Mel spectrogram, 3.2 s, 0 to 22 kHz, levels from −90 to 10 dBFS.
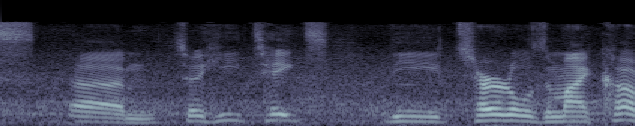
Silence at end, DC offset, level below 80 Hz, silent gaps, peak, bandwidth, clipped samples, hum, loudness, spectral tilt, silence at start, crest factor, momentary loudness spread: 0 s; under 0.1%; -58 dBFS; none; -6 dBFS; 11 kHz; under 0.1%; none; -26 LUFS; -4 dB/octave; 0 s; 20 dB; 11 LU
